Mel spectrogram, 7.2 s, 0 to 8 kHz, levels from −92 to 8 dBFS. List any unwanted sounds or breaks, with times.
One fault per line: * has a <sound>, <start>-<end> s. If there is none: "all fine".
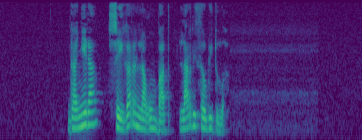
all fine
